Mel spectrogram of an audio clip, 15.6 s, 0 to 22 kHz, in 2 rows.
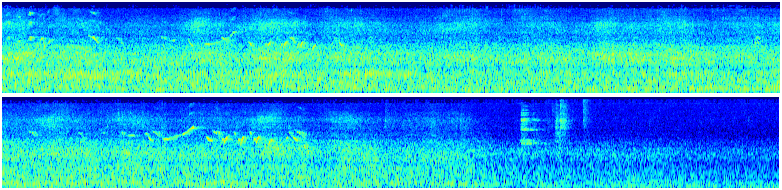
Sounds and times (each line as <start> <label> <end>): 0.0 Sidewalk Birdsong 12.8
0.0 traffic 15.5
